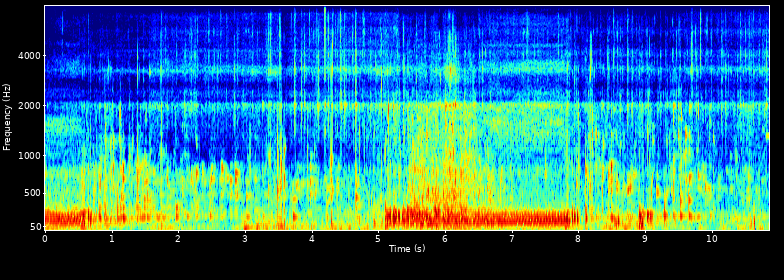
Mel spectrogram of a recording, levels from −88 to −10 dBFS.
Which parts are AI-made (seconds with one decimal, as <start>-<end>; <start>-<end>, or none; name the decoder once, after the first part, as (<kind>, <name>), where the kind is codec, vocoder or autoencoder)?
3.0-5.3 (vocoder, BigVGAN v2)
